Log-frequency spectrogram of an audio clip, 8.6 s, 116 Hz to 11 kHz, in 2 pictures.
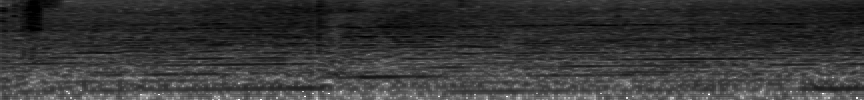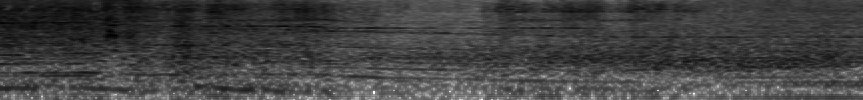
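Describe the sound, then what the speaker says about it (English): A KTM GT4 race car in Assetto Corsa Competizione runs under steady, loud engine drone with shifting harmonics, and its turbo blow-off valve chatters in brief bursts as the throttle lifts. "Now the KTM's got a sweet blow-off valve on the turbo. A sweet little turbo chatter."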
